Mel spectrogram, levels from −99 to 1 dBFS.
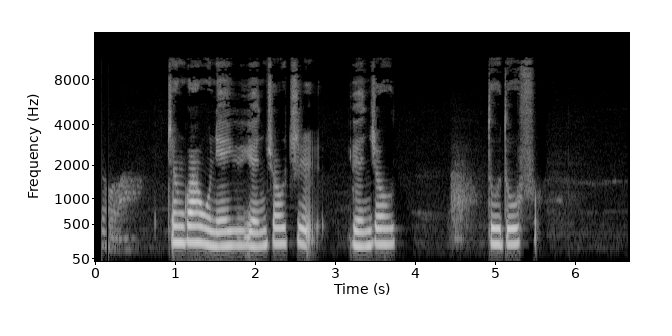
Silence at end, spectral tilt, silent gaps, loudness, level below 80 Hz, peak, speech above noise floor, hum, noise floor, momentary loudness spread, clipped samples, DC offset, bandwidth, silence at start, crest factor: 1.25 s; -6.5 dB/octave; none; -26 LUFS; -78 dBFS; -8 dBFS; 46 dB; none; -71 dBFS; 23 LU; under 0.1%; under 0.1%; 11.5 kHz; 0.1 s; 20 dB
